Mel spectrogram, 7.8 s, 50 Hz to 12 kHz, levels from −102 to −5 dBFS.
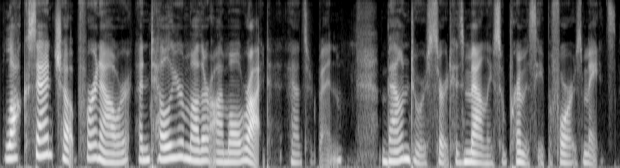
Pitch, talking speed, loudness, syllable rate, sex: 210 Hz, 185 wpm, -19 LUFS, 5.1 syllables/s, female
